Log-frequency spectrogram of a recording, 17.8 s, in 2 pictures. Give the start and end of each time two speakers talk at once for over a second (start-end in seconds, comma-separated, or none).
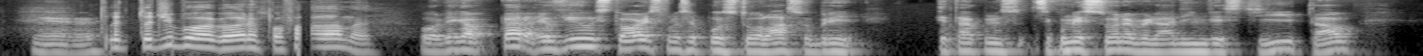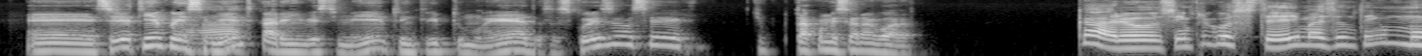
none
